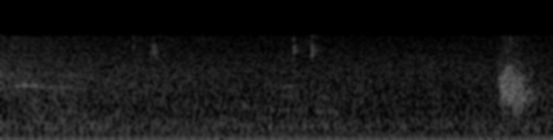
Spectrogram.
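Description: Near silence: room tone with a few faint computer mouse clicks, one about a second in and a quick pair a little after two seconds, and a slightly louder short sound near the end.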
